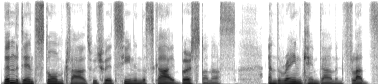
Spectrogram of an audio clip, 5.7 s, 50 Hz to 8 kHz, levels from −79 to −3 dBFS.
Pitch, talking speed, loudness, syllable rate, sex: 130 Hz, 235 wpm, -17 LUFS, 4.5 syllables/s, male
